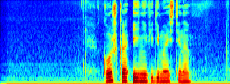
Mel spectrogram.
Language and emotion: Russian, neutral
